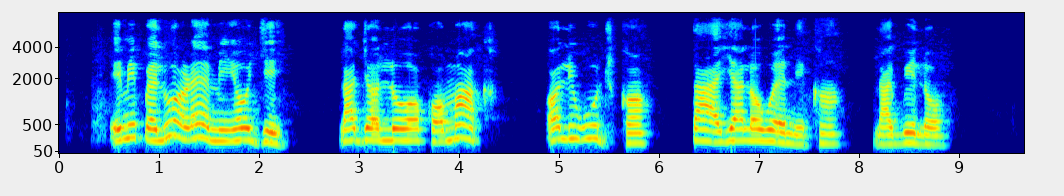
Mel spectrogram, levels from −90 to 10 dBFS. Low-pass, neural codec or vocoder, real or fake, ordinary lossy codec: 7.2 kHz; none; real; none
